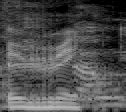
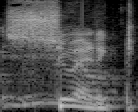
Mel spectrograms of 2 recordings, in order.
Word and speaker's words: Shrek: Es que no lo han pronunciado bien, habías dicho Rey. Es Shrek. Shrek.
